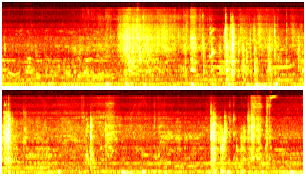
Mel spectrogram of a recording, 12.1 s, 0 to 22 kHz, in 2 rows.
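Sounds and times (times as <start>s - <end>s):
diesel engine rumbling: 0.0s - 12.0s
metallic clanks and rattles: 2.5s - 6.5s, 10.2s - 11.5s.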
